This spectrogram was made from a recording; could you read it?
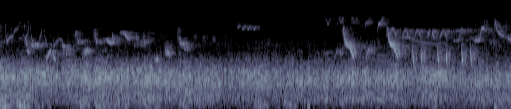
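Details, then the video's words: Nightingale song of quick chirps and short whistled slurs, with a denser cluster of sharp descending notes in the second half, set against constant background noise. "Nightingale singing夜鶯大展歌喉"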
